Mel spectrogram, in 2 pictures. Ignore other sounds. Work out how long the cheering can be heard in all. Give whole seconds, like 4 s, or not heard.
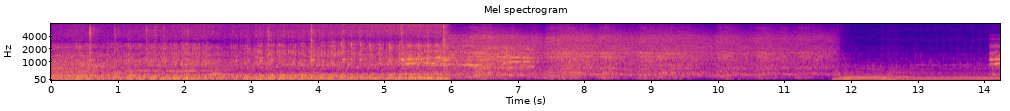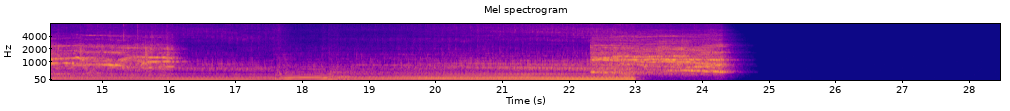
6 s.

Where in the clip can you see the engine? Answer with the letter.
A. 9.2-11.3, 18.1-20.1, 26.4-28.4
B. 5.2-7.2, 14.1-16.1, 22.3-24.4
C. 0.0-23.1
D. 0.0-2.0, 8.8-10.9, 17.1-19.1
C.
